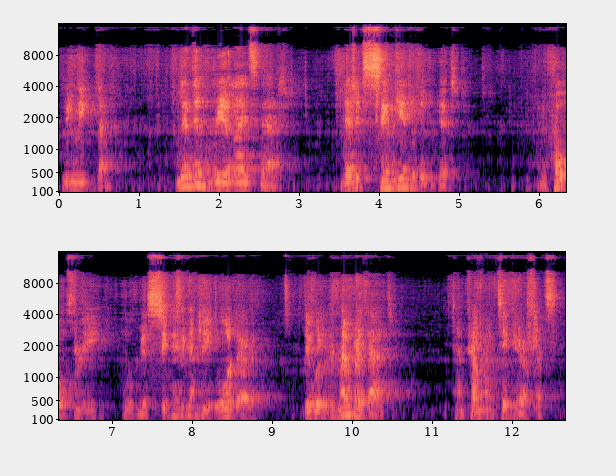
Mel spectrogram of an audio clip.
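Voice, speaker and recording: A man's voice: on the high side, measured pace, pauses often, a little mellow. Middle-aged male pandit addressing a congregation, earnest and direct, from a distant mic in a very reverberant hall. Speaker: pandit giving a lecture. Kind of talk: devotional talk to a congregation. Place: community temple hall. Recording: very echoey hall, voice from far off.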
